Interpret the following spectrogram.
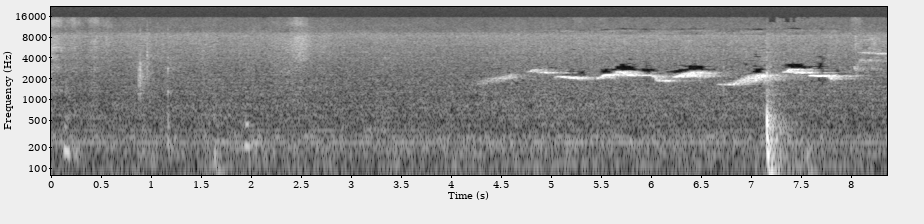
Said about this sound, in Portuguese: Vocês vão ouvir o Sabiá cantando aqui no meu espaço.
